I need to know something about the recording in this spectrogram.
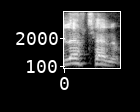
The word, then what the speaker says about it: lieutenant: Left tenant, right?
